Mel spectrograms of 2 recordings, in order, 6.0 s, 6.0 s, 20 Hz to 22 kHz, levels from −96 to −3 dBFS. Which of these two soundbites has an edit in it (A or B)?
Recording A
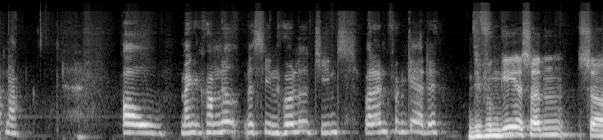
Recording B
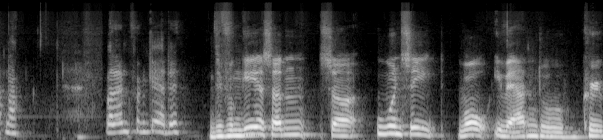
B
